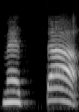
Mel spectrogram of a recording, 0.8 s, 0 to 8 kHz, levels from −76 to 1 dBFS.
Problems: none marked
